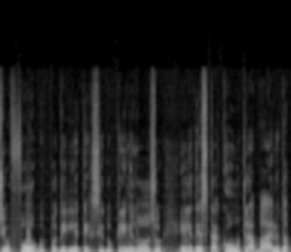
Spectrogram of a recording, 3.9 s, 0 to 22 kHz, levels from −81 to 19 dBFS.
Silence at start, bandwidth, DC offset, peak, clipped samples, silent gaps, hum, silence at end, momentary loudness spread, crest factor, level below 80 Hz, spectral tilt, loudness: 0 s; 16 kHz; under 0.1%; -6 dBFS; under 0.1%; none; none; 0 s; 6 LU; 12 dB; -46 dBFS; -6.5 dB/octave; -18 LUFS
